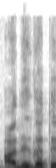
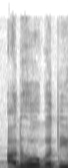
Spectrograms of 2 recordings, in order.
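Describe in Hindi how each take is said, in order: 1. दूसरा अक्षर 'dhi' की तरह बोला जाता है। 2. दूसरा अक्षर 'dho' की तरह बोला जाता है। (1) "नहीं होता" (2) "होता है"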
